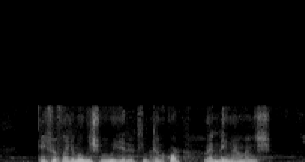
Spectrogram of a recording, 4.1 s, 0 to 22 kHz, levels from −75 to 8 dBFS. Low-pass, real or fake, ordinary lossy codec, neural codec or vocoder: 10.8 kHz; fake; AAC, 24 kbps; codec, 24 kHz, 0.9 kbps, WavTokenizer, medium music audio release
